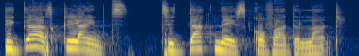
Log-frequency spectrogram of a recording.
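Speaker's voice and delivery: plain reading voice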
